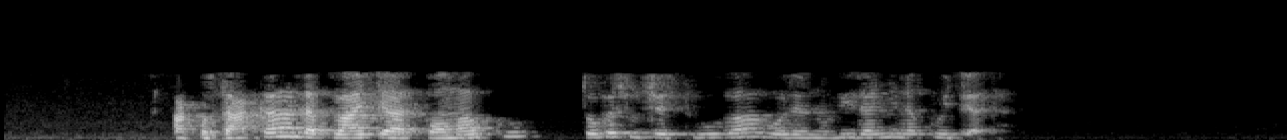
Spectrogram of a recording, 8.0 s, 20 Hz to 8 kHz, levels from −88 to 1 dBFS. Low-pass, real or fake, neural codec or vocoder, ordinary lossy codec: 7.2 kHz; real; none; AAC, 16 kbps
